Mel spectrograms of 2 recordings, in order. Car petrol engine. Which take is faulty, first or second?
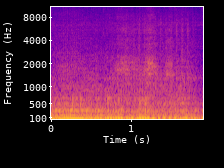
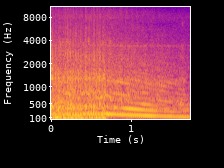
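first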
